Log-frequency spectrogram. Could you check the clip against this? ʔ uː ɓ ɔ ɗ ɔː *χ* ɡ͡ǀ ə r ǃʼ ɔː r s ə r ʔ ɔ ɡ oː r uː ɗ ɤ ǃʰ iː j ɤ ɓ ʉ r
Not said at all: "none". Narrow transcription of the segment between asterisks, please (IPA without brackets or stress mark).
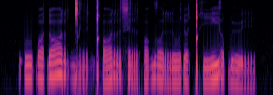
r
